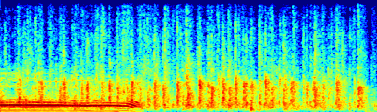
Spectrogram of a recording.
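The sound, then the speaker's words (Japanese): Applause from a clapping technique that loosens the hands to soften the claps gradually. Quick, uneven claps follow a brief held voice and stay fairly steady in loudness to the end. “こうやることで拍手を少しずつね拍手の手を解いていく”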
